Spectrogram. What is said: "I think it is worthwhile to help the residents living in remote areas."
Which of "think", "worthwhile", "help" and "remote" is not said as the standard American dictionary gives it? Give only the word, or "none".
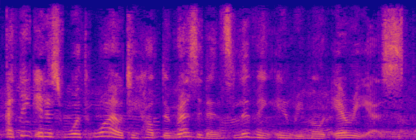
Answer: none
